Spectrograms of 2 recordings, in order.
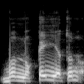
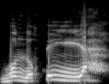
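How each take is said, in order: First: The word ends with a full 'atun' ending. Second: The word ends with a short 'ah' sound. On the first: The speaker calls it right. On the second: The speaker calls it wrong.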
